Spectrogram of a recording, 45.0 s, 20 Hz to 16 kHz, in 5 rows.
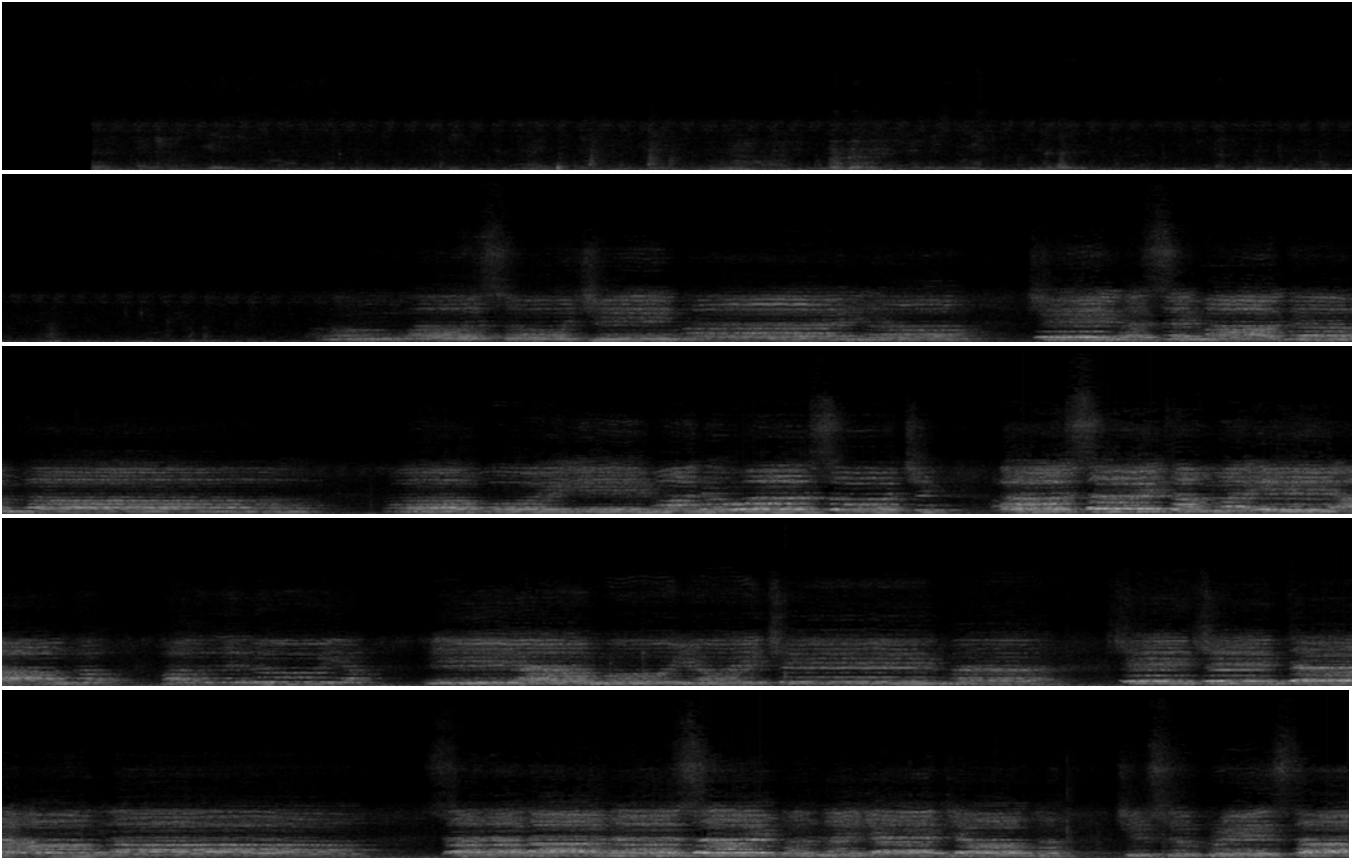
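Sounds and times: choir breaths: 11.0s - 44.9s
choir singing: 11.1s - 44.9s.

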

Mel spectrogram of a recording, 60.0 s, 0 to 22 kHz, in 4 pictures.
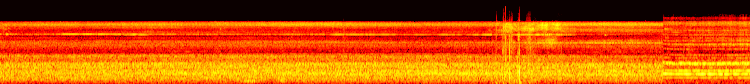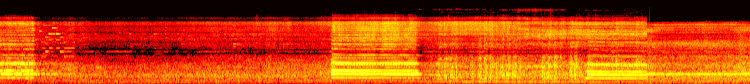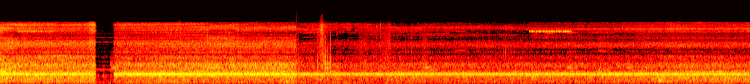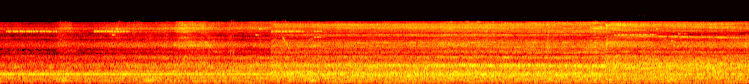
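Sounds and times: locomotive air horn blasts: 13.2s - 15.8s, 21.6s - 23.6s, 26.6s - 28.1s.

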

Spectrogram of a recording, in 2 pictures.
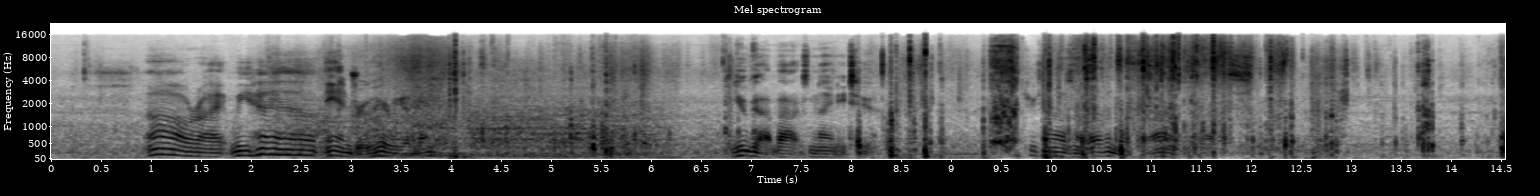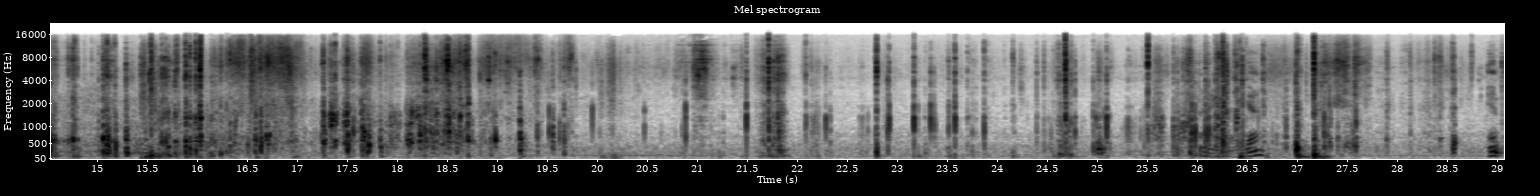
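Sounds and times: cardboard box sliding and scraping: 3.3s - 4.0s.

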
